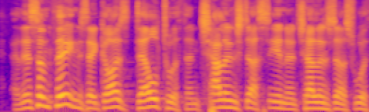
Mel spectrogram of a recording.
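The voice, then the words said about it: Speaks with a noticeable accent. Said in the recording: “I know I have an accent, but I'm talking to us as Americans”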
